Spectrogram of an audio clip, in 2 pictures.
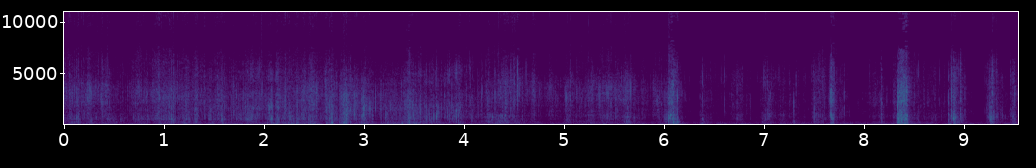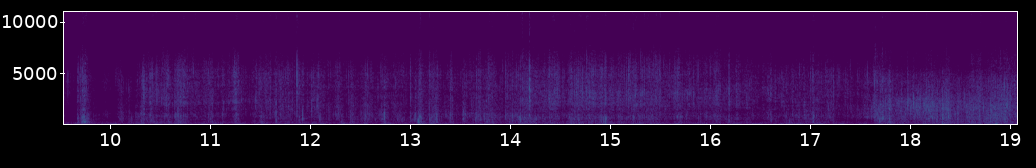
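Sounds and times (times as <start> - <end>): plastic film crinkling: 0.0 - 19.0.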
